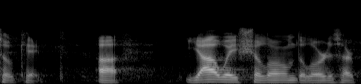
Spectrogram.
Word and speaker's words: Yahweh: world it would be not Jehovah but Yahweh but Yahweh ra is the Lord is my shepherd that's one of the most beloved Old Testament passages and Yahweh yaira or Jehovah Jireh which no one in the Bible would have ever said but it's okay to say it but Yahweh yaira all the J's are wise if you want to really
